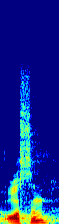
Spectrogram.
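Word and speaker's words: OSEMN: data products there's a really cheeky acronym pronounced awesome to describe the work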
